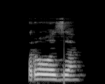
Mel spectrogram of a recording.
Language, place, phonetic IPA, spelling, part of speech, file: Russian, Saint Petersburg, [ˈrozə], Роза, proper noun, LL-Q7737 (rus)-Роза.wav
- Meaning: a female given name, Roza, equivalent to English Rose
